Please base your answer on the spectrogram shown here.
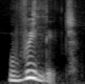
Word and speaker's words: village: to the previous word it's not vage so here also letter A doesn't have a sound it has I sound like we have in in okay so it is Village village Village so letter I also has it sound letter e also has e sound okay it is similar to image so village Village now the next word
